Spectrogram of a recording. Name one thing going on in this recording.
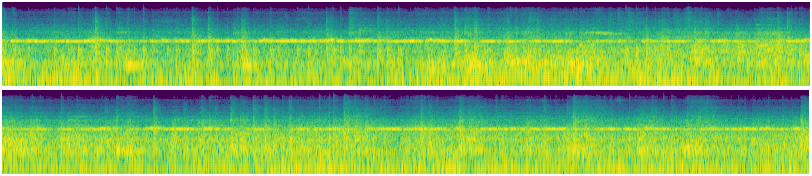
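An electric motor whines at a steady pitch.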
